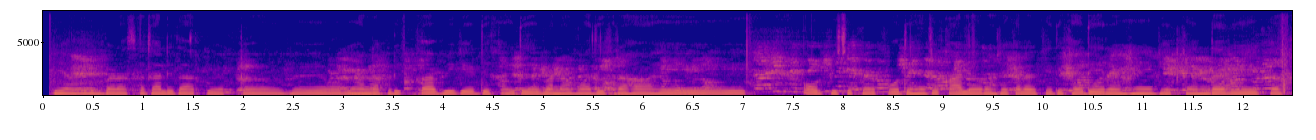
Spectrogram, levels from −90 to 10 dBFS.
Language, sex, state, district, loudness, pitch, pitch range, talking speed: Hindi, female, Rajasthan, Churu, -33 LUFS, 205 Hz, 200-210 Hz, 180 wpm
